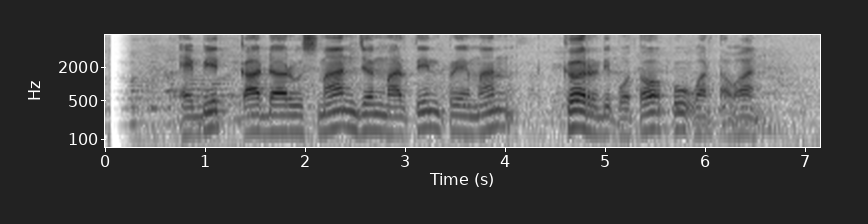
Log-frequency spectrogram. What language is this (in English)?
Sundanese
